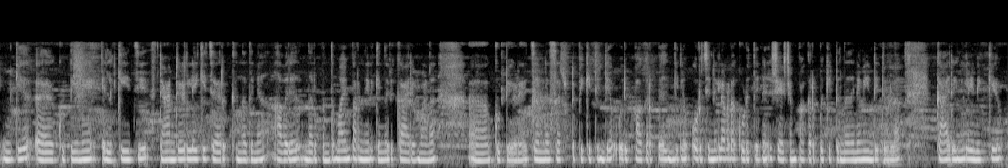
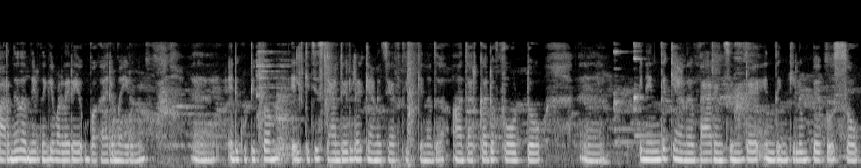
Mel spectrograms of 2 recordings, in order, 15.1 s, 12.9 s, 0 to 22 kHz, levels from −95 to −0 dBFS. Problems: constant background noise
